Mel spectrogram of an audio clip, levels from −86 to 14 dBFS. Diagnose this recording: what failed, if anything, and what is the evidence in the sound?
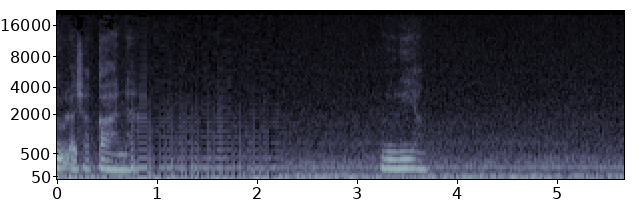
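The whole recording has the smeared, swirly, hollow quality of generation loss at the codec stage, likely from repeated MP3 encoding at around 92 to 93 kbit/s, roughly seven passes. Each re-encode quantises on a shifted frame grid, so noise and spectral holes accumulate and consonant attacks blur. A single encode at that bitrate would sound far cleaner.

From 0.75 to 2.22 s the speech becomes a rigid, metallic buzz at 200 Hz that still roughly tracks the speech. This is robotic sound from repeated short buffers at the driver or buffer stage, likely caused by audio arriving too slowly. The player loops the last fragment, which fits a 5 ms buffer, and skips most of the real audio. Codec warble has no fixed pitch, but this buzz holds one steady tone.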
